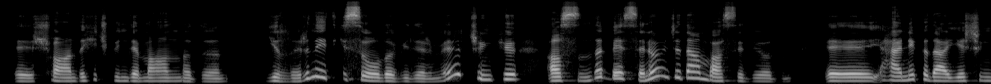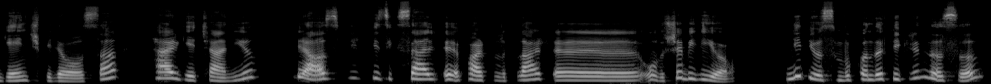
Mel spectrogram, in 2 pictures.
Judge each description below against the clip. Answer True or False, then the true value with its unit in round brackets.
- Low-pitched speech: False (185 Hz)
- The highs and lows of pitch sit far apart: True (7.0 semitones)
